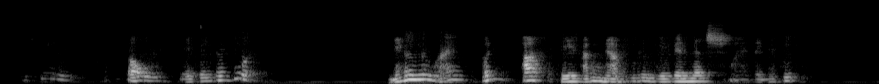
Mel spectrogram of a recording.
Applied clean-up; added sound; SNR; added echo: neural mask model DeepFilterNet 3.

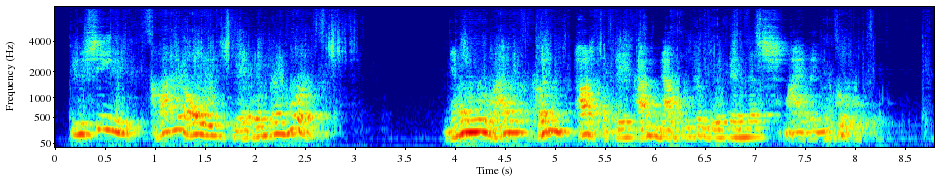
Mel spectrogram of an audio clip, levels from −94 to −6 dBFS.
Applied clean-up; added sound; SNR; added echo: neural separator model SepFormer DNS4.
